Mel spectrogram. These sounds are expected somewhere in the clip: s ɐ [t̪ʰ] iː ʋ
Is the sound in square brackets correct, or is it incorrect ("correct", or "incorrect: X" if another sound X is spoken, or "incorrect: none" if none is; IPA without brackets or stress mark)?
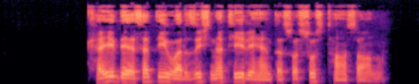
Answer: incorrect: t̪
